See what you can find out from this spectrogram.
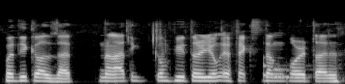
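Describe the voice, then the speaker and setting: A man with a Filipino accent doing casual, excitable game livestream commentary, switching between English and Tagalog. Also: a little high, brisk, slight background noise. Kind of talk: casual live game commentary, chatting to viewers. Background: video game music.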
